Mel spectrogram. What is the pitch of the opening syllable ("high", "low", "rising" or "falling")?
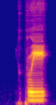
high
